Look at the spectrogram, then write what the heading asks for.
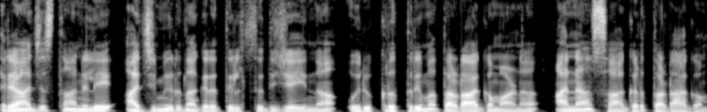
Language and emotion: Malayalam, neutral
